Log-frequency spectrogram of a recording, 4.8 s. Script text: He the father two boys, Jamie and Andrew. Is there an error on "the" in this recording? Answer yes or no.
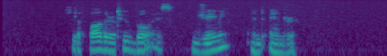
no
